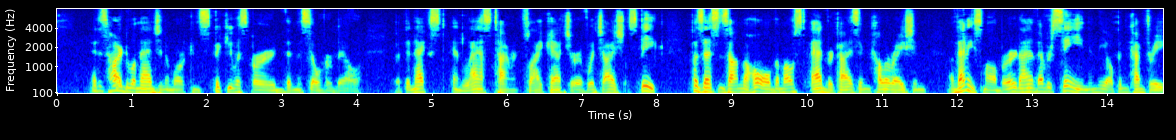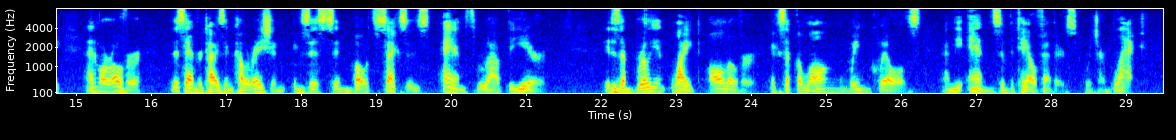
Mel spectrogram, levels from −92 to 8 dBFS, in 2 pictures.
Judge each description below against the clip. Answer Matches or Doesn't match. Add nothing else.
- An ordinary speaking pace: Matches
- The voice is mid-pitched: Doesn't match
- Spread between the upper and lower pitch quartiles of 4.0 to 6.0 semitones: Doesn't match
